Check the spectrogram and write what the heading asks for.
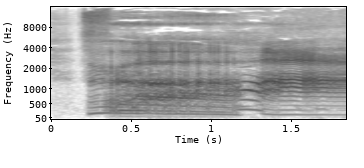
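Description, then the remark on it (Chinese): A person imitates a lion's roar with one loud, low, drawn-out vocal cry, held for well over a second with a brief wobble before it carries on. “发出大声又低沉的叫声”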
